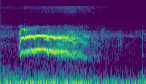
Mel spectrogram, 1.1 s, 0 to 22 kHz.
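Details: Newborn Biewer Yorkshire Terrier puppy, a male from a breeder's T litter born on 31 March 2015, gives a single high, thin squeak lasting about half a second, slightly rising then falling, over a quiet background.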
